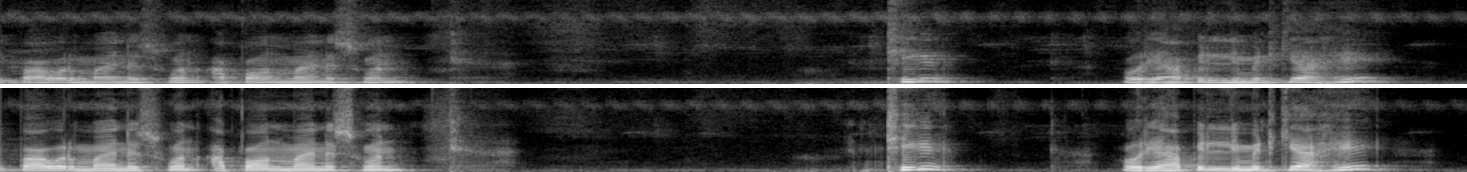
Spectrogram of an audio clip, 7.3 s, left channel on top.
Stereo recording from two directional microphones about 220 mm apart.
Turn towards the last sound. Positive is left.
turn(degrees=-45)  # may be behind; listen again after turning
